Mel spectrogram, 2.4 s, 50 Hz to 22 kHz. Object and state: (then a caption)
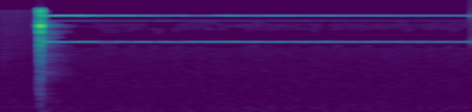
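Genuine gold coin with long ring. A genuine 1/4 oz American Gold Eagle, 22k gold with copper and about 3% silver, is tapped on a Pocket Pinger and rings like a bell. A sharp strike is followed by clear, very high steady tones that hold through the whole clip. This long ring, about twice as long as a British Sovereign's, is thought to come from its silver content.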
